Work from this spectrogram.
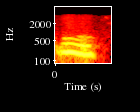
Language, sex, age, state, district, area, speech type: Manipuri, female, 60+, Manipur, Kangpokpi, urban, conversation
